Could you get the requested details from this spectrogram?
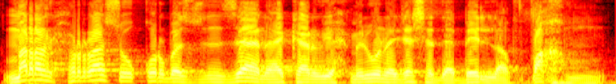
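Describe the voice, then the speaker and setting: Deep-voiced male audiobook narrator. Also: fast talker. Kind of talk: reading a dark fantasy novel aloud.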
